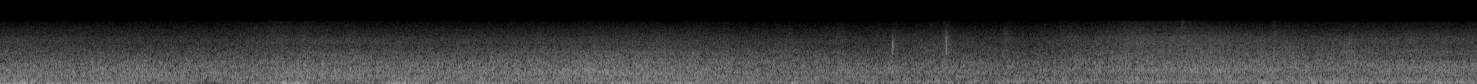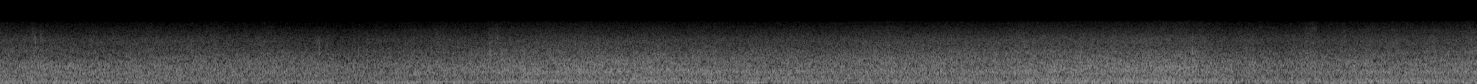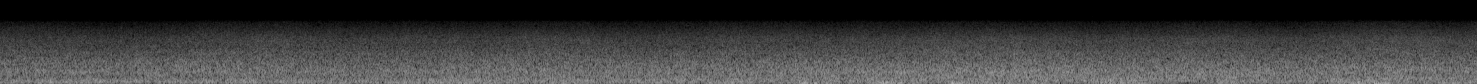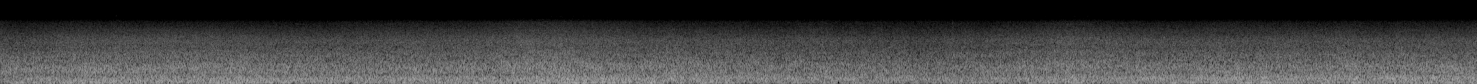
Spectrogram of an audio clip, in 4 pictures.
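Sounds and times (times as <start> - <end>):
sea surf: 0.0 - 59.0
wind: 0.0 - 59.0.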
